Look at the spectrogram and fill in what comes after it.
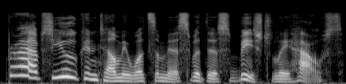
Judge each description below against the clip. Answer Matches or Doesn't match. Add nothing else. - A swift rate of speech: Doesn't match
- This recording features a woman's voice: Matches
